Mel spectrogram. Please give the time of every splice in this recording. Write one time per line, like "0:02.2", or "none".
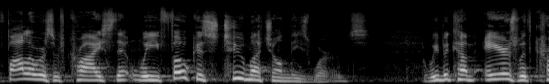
0:04.2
